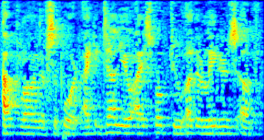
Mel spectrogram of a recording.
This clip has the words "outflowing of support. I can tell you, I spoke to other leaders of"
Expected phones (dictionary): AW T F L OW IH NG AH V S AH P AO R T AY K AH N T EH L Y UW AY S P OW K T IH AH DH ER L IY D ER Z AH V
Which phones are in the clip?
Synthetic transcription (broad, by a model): AW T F L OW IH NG AH V S AH P AO R T AY K AH N T EH L Y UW AY S P OW K T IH AH DH ER L IY D ER Z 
